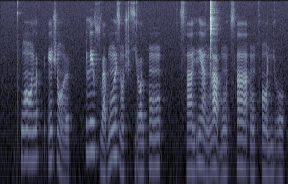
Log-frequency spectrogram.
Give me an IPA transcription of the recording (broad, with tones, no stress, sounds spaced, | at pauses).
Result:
pʰ w ɔ̃˦ l | ʔ ẽ˦ ʃ ɔ̃˨ ə̯ | l e˦ sʷ a˨ b õ˦ ə̯ z ɔ̃˨ ʃ sʲ ɔː˧ l h õ˦ | t͡sʰ ã˧ rʲ ã˦˨ ŋ͡ǀ a˦˨ b õ˧ t͡sʰ ãː˦ ʔ õ˧ pʰ ɔ̃˦ nʲ o˦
